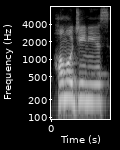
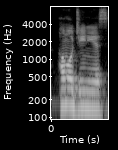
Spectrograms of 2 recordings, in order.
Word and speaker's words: homogeneous: The two types of mixtures are what are called homogeneous and heterogeneous, or sometimes you hear homogeneous and heterogeneous. It's kind of pronounced both ways, so whichever you prefer is fine.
